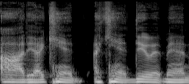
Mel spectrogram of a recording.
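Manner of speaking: ordinary talk, nothing marked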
